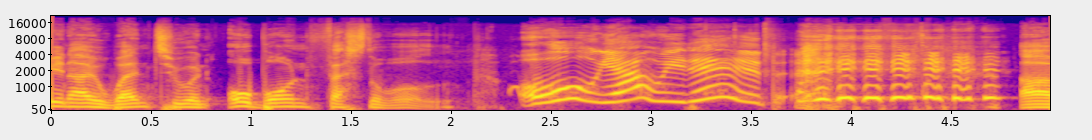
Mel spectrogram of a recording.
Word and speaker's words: Obon: It's pronounced Obon and not Obon, which is how I've been pronouncing it. But again, Obon.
